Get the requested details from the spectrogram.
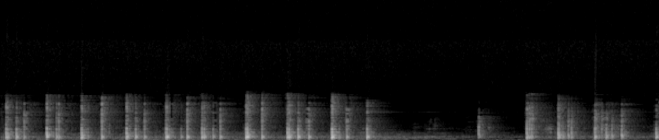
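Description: Fingernails tap and scratch on the cover of a small, solid hardcover book ("All my friends are dead") held upright near the mic. About two dozen quick, dry, hollow taps fall in uneven bursts, broken by a brief pause with faint scratching before the tapping picks up again.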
